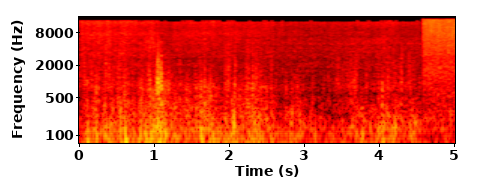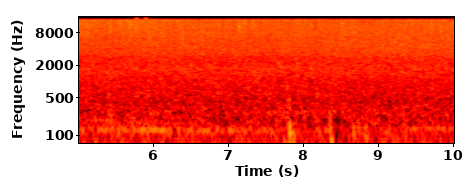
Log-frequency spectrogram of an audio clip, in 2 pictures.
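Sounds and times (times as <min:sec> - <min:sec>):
gusty wind: 0:00.0 - 0:04.6
heavy rain hissing: 0:00.0 - 0:10.0.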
